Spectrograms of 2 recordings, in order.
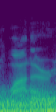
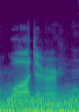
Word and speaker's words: water: That's how Americans say water. Water. If you listen to I think, is it California Girls? Yeah, California Girls by Katy Perry and I think Snoop Dogg. If you listen to that, she very definitely says water. Spelled with a D, water.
